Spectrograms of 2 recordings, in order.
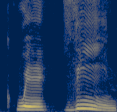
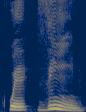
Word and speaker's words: cuisine: Zine, cuisine. The primary stress is on the second syllable. Cuisine, cuisine, cuisine, cuisine.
